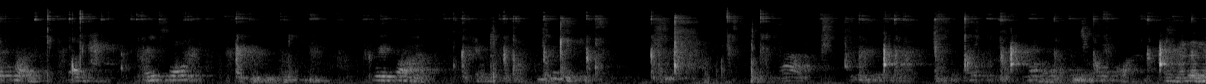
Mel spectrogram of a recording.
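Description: Table tennis ball clicking off the bats and the table top during a rally, in a quick, uneven run of sharp clicks, with people talking underneath.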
